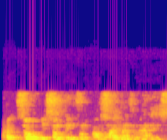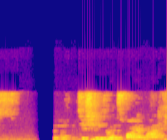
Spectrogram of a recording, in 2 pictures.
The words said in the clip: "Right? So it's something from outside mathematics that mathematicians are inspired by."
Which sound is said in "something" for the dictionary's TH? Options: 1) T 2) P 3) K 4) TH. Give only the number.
4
